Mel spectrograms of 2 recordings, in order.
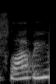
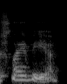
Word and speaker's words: Flavia: all of this five do you pronounce that flabby or flavia plevia okay so flavia actually lives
